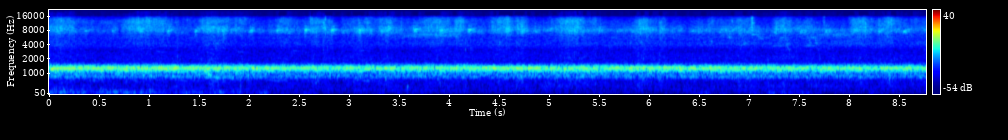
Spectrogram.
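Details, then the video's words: Millions of male cicadas cry out together to attract females. Their very loud sound forms a constant, even buzzing hum at one pitch. Some low rumbling fills the first two seconds. "The Sound of The Cicada"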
